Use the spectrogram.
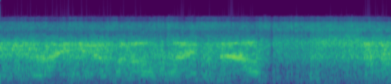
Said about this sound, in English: Here comes more German planes back again.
